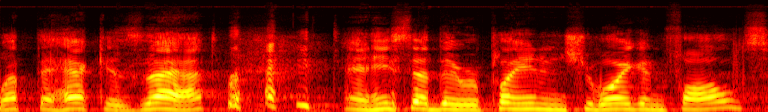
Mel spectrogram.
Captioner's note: laugh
